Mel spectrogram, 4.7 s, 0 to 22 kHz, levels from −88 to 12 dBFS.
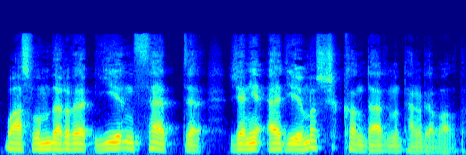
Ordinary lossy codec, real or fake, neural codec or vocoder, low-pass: MP3, 48 kbps; fake; codec, 16 kHz in and 24 kHz out, 0.6 kbps, FocalCodec, streaming, 2048 codes; 9.9 kHz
